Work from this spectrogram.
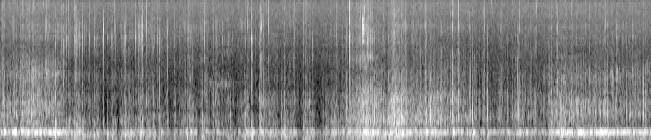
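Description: Both hands scratch and rub a black, soft porous foam windscreen over a microphone with long nails. The result is a steady, muffled rumbling whir with a strong low hum, overlaid by dense, uneven scratchy crackles that swell and fade slightly, with little bright content.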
